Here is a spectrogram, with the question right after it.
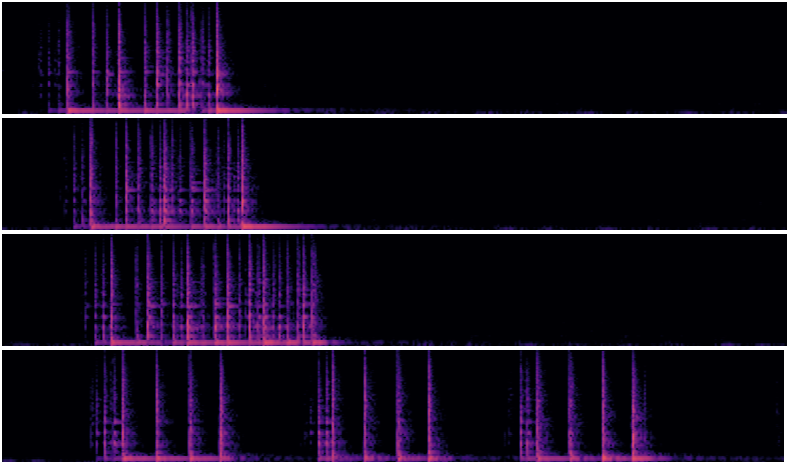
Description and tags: Darbuka Drum Percussion
Just a little recording of my plastic darbuka with a metal body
